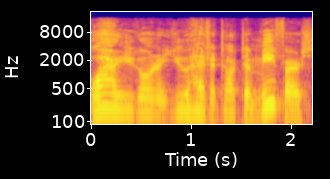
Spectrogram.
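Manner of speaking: acted furious, high, defensive screaming rant. Retelling how Michael stormed in screaming at Kevin: imitating Michael screaming. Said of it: "just starts screaming at him".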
